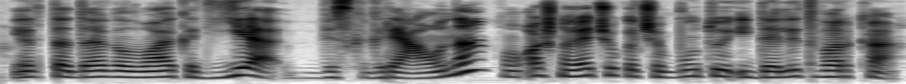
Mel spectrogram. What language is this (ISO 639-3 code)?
lit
